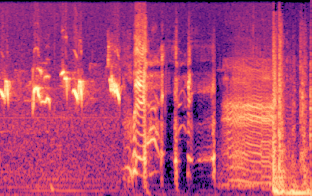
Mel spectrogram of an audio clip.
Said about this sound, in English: Chicken. Pollo.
